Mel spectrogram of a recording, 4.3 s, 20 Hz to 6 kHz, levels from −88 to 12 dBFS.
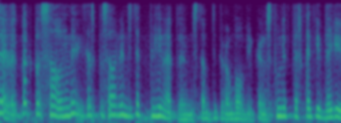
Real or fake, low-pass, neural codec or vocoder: fake; 5.4 kHz; codec, 16 kHz, 0.5 kbps, FreqCodec, larger model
